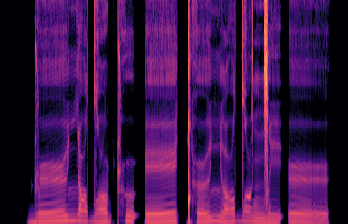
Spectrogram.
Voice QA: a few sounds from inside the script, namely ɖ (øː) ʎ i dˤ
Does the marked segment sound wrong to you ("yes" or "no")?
no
